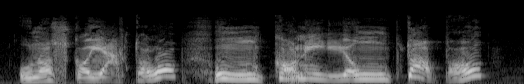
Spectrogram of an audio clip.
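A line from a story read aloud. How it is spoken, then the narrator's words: Fierce roar. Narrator (Italian): ruggì ferocemente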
